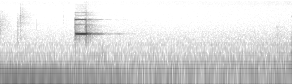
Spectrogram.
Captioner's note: beep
